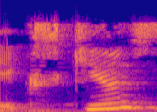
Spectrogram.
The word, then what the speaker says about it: excuse: Jadi ini yang sering salah paham di sini adalah bahwa bacanya ini tuh murid-muridnya Miss Fitri sering bacanya dengan kayak pakai huruf K. Padahal di sini tuh hurufnya X. Jadi dia ada semacam S-nya tuh loh Mbak Mas. X gitu. Kamu coba ya latihan. X bukan X tapi X.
